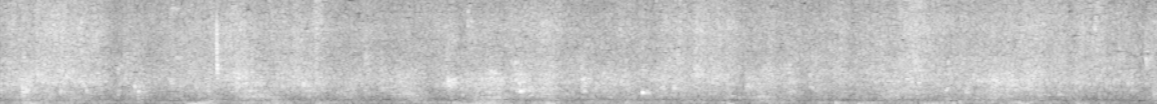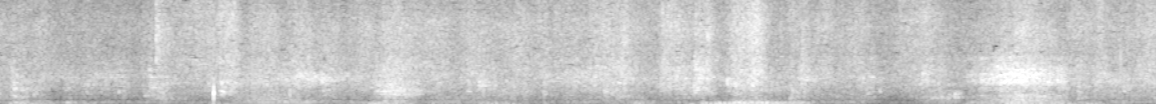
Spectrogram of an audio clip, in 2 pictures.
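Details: Three-month-old Landrace-Pietrain hybrid piglets, making soft, low grunts at irregular intervals, a louder grunting burst late on, with some sharper higher noises and a steady background hum.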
